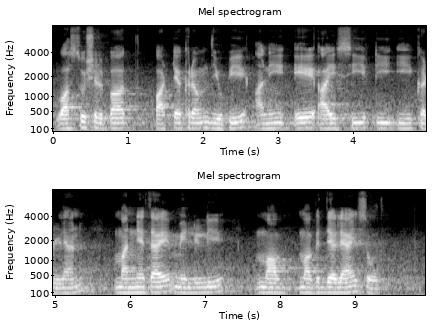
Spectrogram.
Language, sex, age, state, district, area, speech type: Goan Konkani, male, 18-30, Goa, Tiswadi, rural, read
